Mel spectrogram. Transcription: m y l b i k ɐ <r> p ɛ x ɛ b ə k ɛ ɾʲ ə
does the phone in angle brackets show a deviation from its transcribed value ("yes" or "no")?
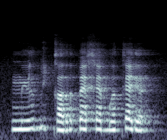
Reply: no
